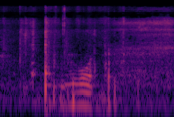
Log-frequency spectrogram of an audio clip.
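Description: A man says one short word, with a few faint clicks around it as a plastic pipe is handled.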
